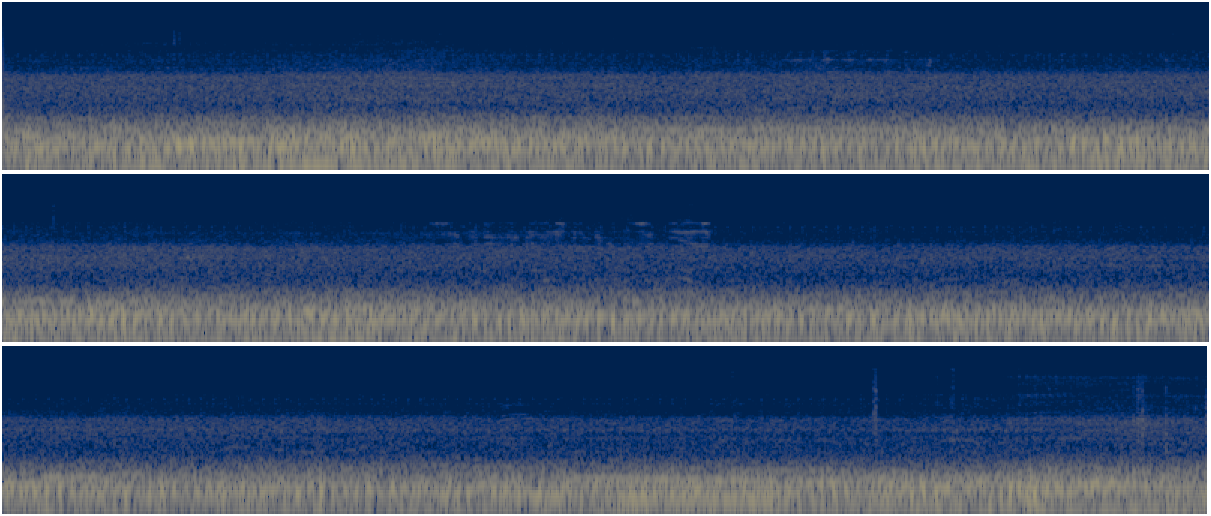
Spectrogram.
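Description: Steady low rumble of wind and road noise picked up by a helmet-mounted action camera on a moving bicycle.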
